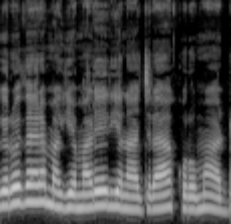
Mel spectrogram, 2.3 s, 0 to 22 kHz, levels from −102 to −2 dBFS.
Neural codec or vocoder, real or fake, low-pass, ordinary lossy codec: none; real; none; none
